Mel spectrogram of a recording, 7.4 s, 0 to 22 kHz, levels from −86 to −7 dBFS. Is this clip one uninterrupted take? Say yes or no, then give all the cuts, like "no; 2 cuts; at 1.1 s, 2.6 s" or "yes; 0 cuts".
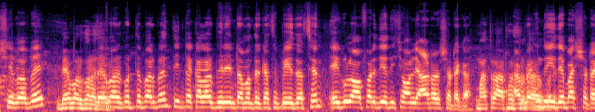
yes; 0 cuts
